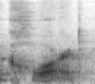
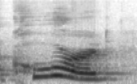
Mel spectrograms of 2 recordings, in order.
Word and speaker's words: chord: That's the concept of a chord. And again, kind of like the word chemistry, the H is silent.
